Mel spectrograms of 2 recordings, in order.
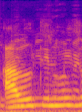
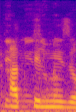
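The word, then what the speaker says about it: التلميذ: আলিফ লাম যুক্ত হলে লাম হরফটি উচ্চারিত হয় না বরং লামের পরবর্তী হরফটি তাসদিদ যুক্ত রূপে উচ্চারিত হয় আল্লাহ অর্থাৎ এই 13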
